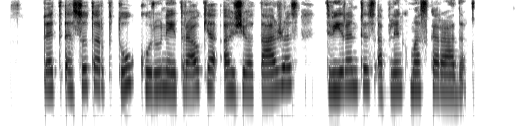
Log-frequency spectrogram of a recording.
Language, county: Lithuanian, Kaunas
